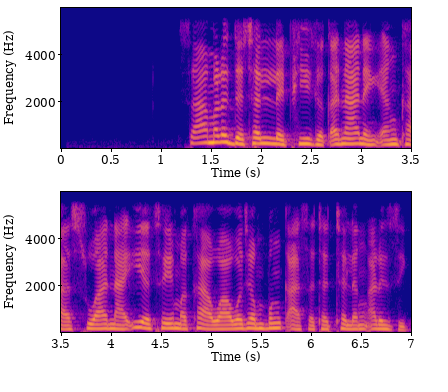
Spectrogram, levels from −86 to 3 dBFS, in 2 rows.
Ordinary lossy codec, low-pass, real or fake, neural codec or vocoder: none; 5.4 kHz; real; none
